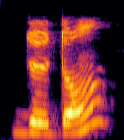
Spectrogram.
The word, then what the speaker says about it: dedans: وانتبهوا أيضا بالنسبة ل dedans و dehors كنكتبوهم بأس في آخر الكلمة ولكنها لا تنطق dedans dehors، داخل خارج.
